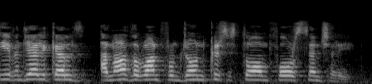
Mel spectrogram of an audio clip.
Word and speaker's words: Chrysostom: CH. Yes, it sounds like a K. You are close. Chrysostom, yes, that's right.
